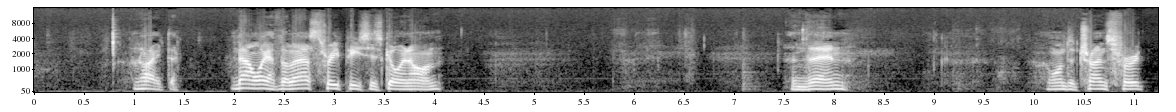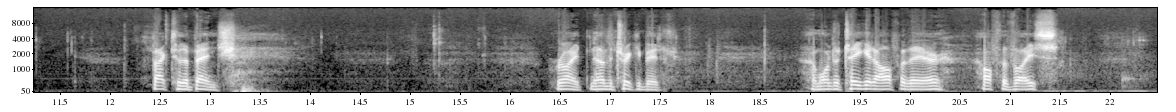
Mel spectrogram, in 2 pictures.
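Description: An elderly man speaks calmly, close by, in short bursts with pauses.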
